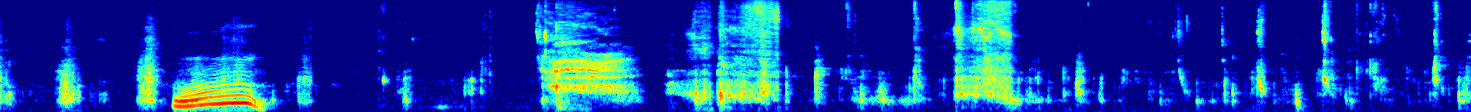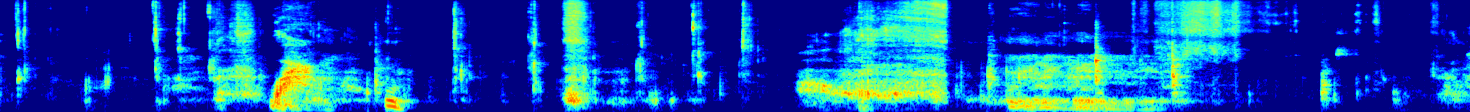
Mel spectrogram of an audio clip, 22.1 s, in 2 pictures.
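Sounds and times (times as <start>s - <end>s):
wet chewing and smacking: 2.0s - 4.2s, 5.0s - 12.9s, 13.7s - 17.0s.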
